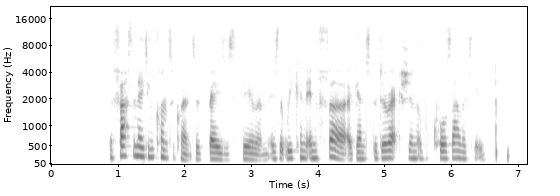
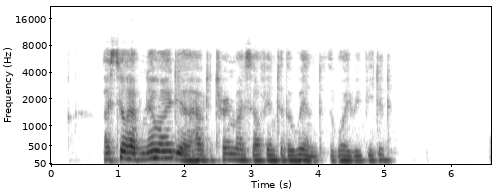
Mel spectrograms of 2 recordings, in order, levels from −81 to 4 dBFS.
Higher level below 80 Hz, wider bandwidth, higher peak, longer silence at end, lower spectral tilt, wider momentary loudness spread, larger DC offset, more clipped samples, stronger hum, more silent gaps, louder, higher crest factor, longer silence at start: second, -90 dBFS vs -56 dBFS; first, 15.5 kHz vs 7.6 kHz; second, -20 dBFS vs -2 dBFS; second, 0.25 s vs 1.5 s; second, -4.5 dB/octave vs -6.5 dB/octave; first, 15 LU vs 12 LU; neither; neither; neither; first, 6.79-6.84 s vs none; second, -45 LUFS vs -19 LUFS; first, 26 dB vs 18 dB; about the same, 0.9 s vs 0.8 s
